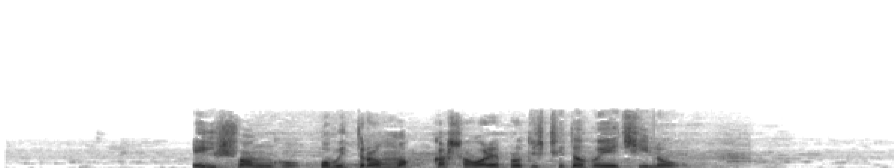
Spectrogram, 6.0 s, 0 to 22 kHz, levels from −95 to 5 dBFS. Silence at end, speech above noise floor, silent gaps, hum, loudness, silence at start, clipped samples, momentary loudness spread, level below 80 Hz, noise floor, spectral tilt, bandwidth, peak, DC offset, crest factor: 1.05 s; 50 dB; none; none; -18 LUFS; 1.3 s; under 0.1%; 7 LU; -62 dBFS; -68 dBFS; -5 dB/octave; 7.8 kHz; -2 dBFS; under 0.1%; 18 dB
